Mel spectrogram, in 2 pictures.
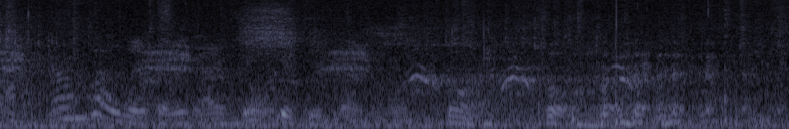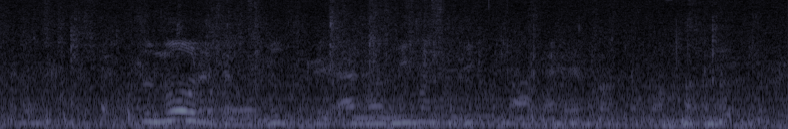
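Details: Eastern spot-billed ducks gather at one duck's call, giving a steady run of low, nasal, overlapping quacks and chatter. There is a faint outdoor background and possibly a human voice.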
